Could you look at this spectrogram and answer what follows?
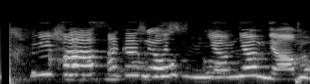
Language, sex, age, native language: Icelandic, female, 18-19, Polish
